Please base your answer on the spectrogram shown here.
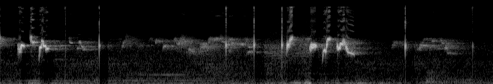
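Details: Red-whiskered bulbuls in cages trade songs in the Thai southern master style: warbled whistles with bending pitch, a few isolated clicks, then a rich run of slurred phrases past the midpoint.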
